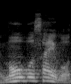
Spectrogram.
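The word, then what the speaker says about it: 毛母細胞: 毛根の部分に毛母細胞って言ってだけの母て帰ってもうボって読むんですけどこの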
